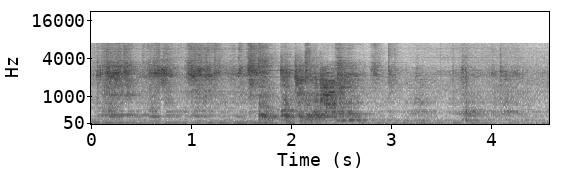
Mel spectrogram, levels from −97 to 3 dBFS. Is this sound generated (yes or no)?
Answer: yes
